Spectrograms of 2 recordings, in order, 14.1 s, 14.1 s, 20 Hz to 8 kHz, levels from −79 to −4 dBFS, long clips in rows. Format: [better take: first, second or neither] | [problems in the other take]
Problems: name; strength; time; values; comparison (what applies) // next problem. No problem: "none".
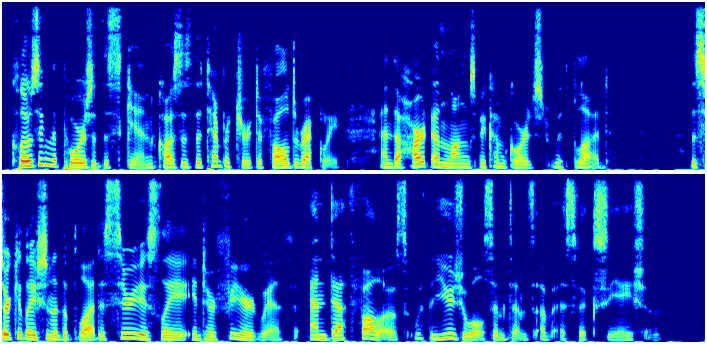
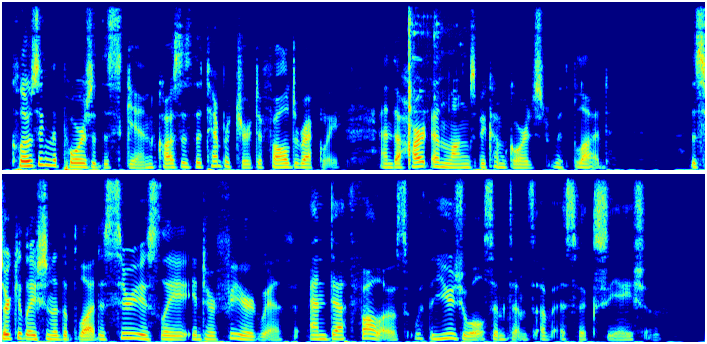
first | background sound (Shatter); 11 dB below the speech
